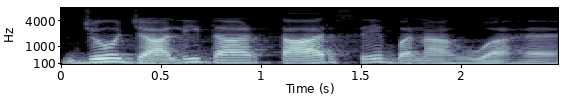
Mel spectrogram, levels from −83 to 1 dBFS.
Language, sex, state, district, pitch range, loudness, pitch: Hindi, male, Jharkhand, Ranchi, 105-145 Hz, -18 LUFS, 115 Hz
